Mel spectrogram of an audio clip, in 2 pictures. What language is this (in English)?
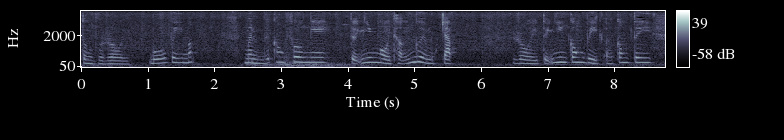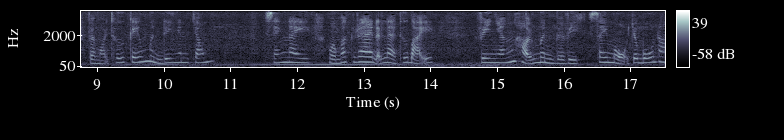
Vietnamese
